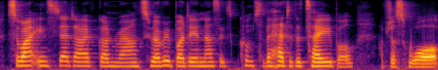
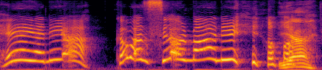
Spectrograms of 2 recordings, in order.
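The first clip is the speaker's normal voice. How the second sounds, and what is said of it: Put-on Scottish accent. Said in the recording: “That's a Scottish accent. ... It was all right.”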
